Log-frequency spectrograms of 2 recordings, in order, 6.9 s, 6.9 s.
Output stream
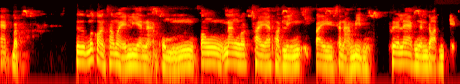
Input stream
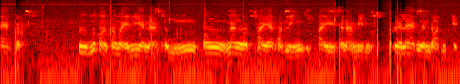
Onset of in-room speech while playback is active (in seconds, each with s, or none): none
